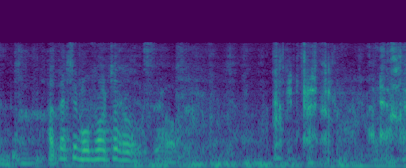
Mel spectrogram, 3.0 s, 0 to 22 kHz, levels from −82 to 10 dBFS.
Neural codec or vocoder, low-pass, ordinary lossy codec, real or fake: codec, 16 kHz, 2 kbps, FunCodec, trained on LibriTTS, 25 frames a second; none; none; fake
